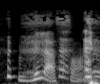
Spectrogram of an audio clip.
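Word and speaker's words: Villazón: Villason.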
